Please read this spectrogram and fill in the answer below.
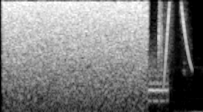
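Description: Television static: a steady white-noise hiss that starts abruptly and cuts off suddenly about a second and a half in, followed by a few quick falling whistle tones, as in a tuning or switch-over effect.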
